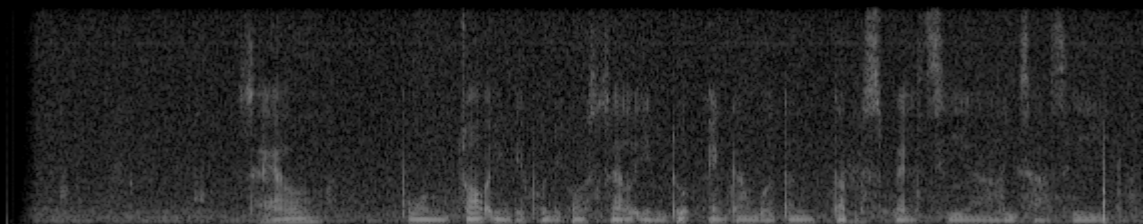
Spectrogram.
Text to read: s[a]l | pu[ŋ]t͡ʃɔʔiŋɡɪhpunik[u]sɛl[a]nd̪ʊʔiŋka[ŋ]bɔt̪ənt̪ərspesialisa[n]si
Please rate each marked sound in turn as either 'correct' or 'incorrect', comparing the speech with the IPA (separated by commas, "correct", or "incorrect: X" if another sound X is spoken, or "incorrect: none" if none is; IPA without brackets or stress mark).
incorrect: ɛ, incorrect: ɲ, incorrect: ɔ, incorrect: i, correct, incorrect: none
